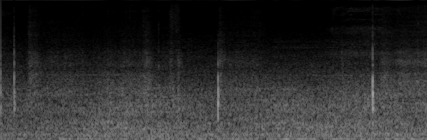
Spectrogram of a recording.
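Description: Quiet workshop room tone: a steady low hum, with two faint clicks, one about two seconds in and one near the end.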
